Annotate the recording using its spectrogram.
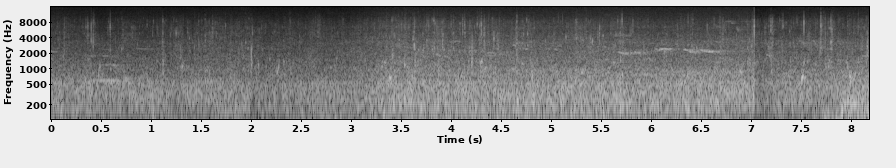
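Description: Water rushing from an inland motor cargo ship's bow wave and wash as it passes, with wind on the microphone. The sound grows louder about three seconds in.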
